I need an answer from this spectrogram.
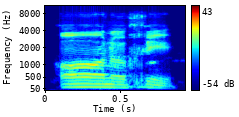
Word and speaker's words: Anochi: So instead of Anochi, we would say Anochi, Anochi.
